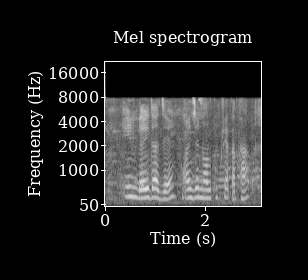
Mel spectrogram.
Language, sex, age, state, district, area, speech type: Santali, female, 18-30, West Bengal, Malda, rural, spontaneous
